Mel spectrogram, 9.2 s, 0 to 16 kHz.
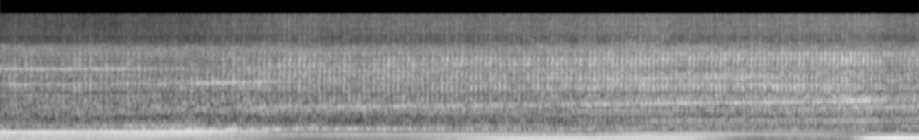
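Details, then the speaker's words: Nissan S14 SR20DET red top revved from idle: light regular tapping, apparently from the upper intake manifold area, persisting through the revs and fading at the top; owner unsure if rod knock or lifter. "so that's there's the noise but it doesn't really go away it kind of existed all the way up to my eyes so"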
